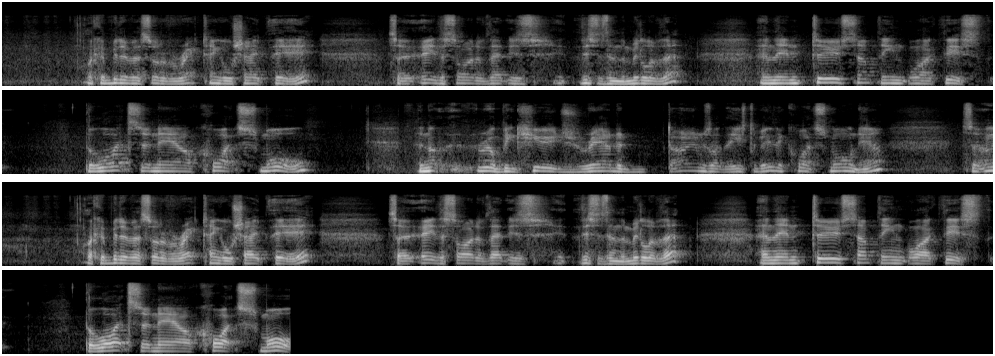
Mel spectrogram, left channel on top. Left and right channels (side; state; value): right; drops out; at 12.8 s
